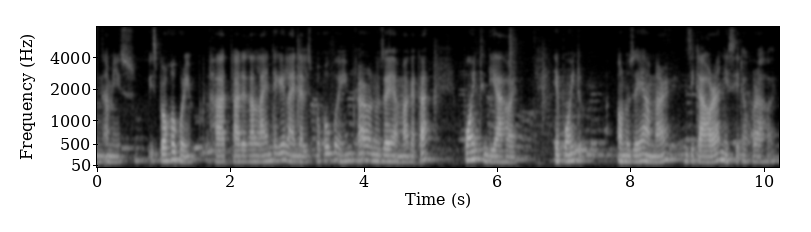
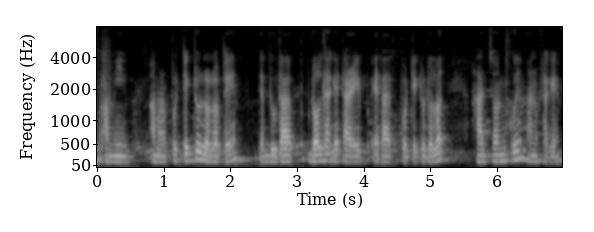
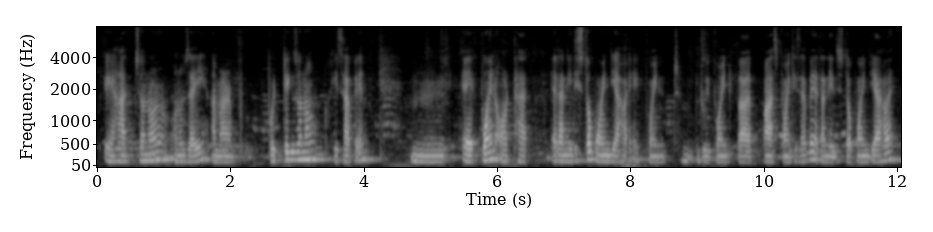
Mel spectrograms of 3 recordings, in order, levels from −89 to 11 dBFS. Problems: none marked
